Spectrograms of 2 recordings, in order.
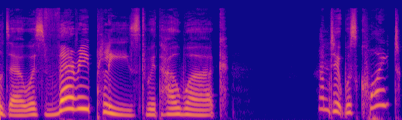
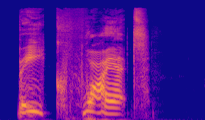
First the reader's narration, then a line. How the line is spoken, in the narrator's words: said angrily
